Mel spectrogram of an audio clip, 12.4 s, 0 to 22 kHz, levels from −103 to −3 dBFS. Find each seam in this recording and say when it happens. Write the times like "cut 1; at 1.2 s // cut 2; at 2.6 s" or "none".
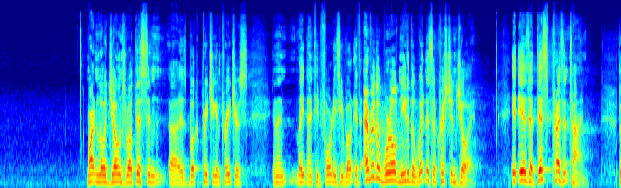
none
